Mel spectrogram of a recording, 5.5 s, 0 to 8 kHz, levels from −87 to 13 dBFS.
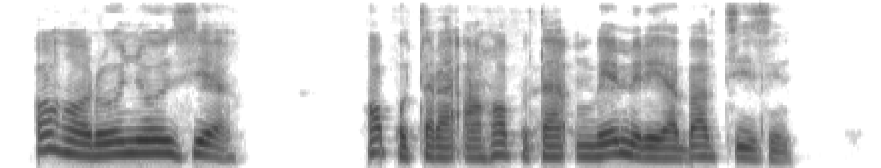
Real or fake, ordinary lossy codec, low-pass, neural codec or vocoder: fake; none; 7.2 kHz; codec, 16 kHz, 8 kbps, FreqCodec, larger model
